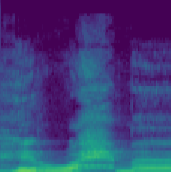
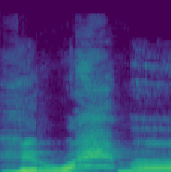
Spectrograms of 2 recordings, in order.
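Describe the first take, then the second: Both takes have the same delivery.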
